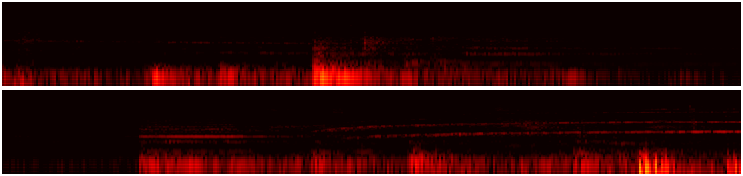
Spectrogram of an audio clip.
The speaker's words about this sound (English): And the siren's on cue because conflict's about to happen, right?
